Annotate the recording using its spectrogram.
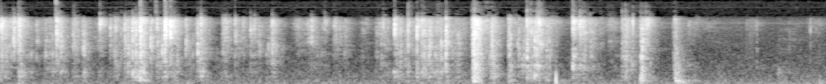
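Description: Crinkling and rustling of a baby-wipe packet and a disposable diaper being handled: a run of irregular crackles and small clicks that thins out near the end.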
